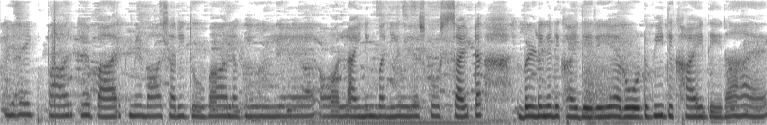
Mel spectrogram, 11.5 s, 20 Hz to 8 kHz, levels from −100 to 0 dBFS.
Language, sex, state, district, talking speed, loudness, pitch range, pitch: Hindi, female, Bihar, Sitamarhi, 170 wpm, -27 LUFS, 225-240 Hz, 230 Hz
